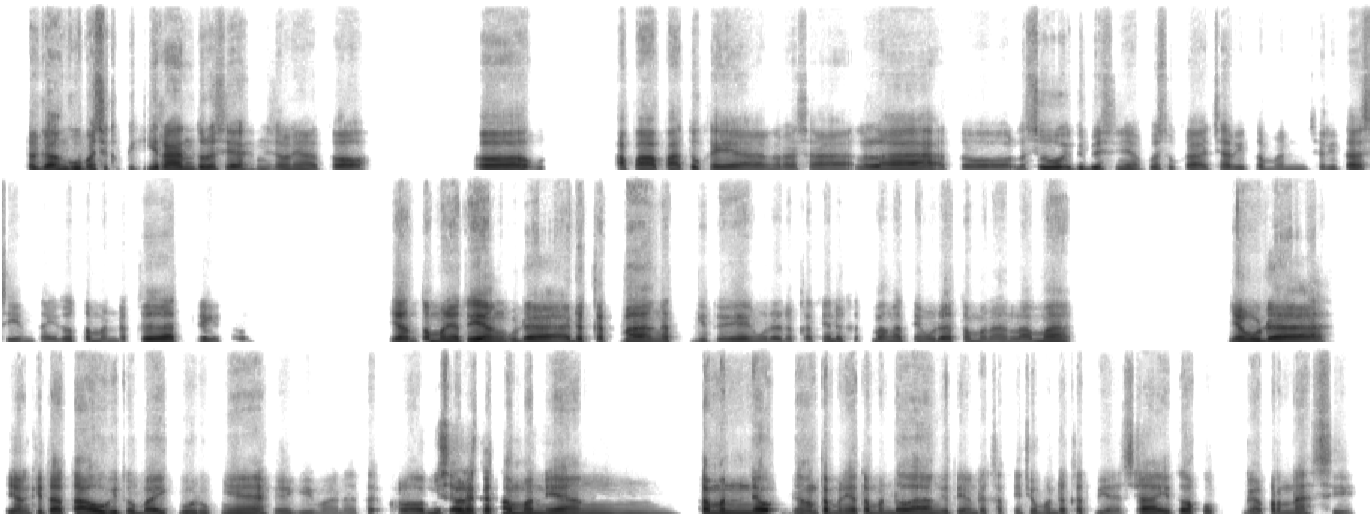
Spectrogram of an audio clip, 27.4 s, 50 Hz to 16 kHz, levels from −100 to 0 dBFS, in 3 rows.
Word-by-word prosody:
terganggu, 130 +2 +3
masih 145 -2 -2
kepikiran 155 +3 +2
terus 130 -3 +1
ya, 135 0 +2
misalnya 115 -2 -7
toh, 100 -1 0 0.7
eee, 110 -1 +4 0.6
apa-apa 110 +1 0
tuh 145 +6 -6
kayak 110 -3 -4
ngerasa 105 0 -12 0.3
lelah 125 +4 0
atau 100 -1 -10
lesu, 140 +7 +1
itu 135 0 -6
biasanya 130 0 -5
aku 135 +4 -11
suka 110 -7 -8
cari 105 +1 -9
temen 100 -1 -18
cerita 105 +3 -9
sih, 100 -2 -12
entah 95 0 -20
itu 110 - -7
temen 100 -1 -10
deket, 115 +1 +3
kayak 100 -2 -7
gitu. - - -30 1.0
Yang 105 -1 +4
temennya 115 +1 +2
tuh 155 - +6
yang 140 -3 +8
udah 115 -1 +4 0.2
deket - - -3
banget 115 +5 +2
gitu 115 -1 -15
ya, 120 - -2
yang - - -12
udah 100 -2 -7
dekatnya 105 +5 -13
deket - - -25
banget, 110 +2 -6
yang 105 - -11
udah 105 -1 -1
temenan 105 -1 -10
lama 115 +5 -1 1.1
yang 115 -1 +4
udah 110 -2 +4 0.3
yang 120 -2 -1
kita 115 0 +3
tahu 130 +5 +7
gitu 120 - -2
baik 110 -1 0
buruknya, 120 +1 -4
kayak 115 -2 -11
gimana, 95 -1 -17
ta - - -11
kalau 100 -1 -2
misalnya 110 +1 +4
ke - - +4
temen 115 -1 +3
yang 110 0 +2 0.7
temen 135 +1 +4
do 135 -1 +9 0.2
yang 125 0 -2
temennya 130 +1 +1
temen 125 -2 -2
doang 115 +1 +2
gitu, 120 -1 -7
yang 110 - -7
dekatnya 115 +3 -13
cuma 120 -3 -10
deket - - -7
biasa, 95 +1 -9 0.2
itu 115 - -11
aku 125 0 -11 0.2
nggak 110 -2 -8
pernah, 115 0 -4
sih. 100 +1 -15
115 Hz, 175 wpm, -22 LUFS, 105-125 Hz, 1.1 s, do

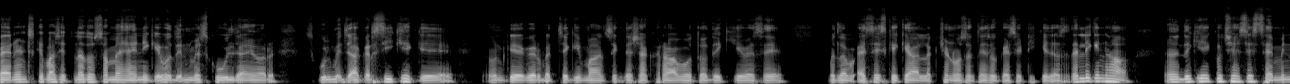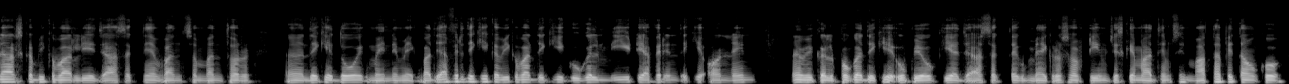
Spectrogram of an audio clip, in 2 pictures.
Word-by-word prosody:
Parents 115 +3 +3
के 115 - 0
पास 115 0 +3
इतना 110 0 +1
तो 115 - +3
समय 110 -2 +1
है 100 0 +3
नहीं 105 0 +1
कि 95 - +1
वो 105 -1 +3
दिन 100 - 0
में 105 - +2
स्कूल 105 0 +1
जाएँ 100 -1 +1
और 100 +3 -1 0.3
स्कूल 110 +1 -1
में 120 +2 0
जाकर 105 0 +1
सीखें 130 +1 +3
कि 95 -4 0 0.4
उनके 100 +1 +2
अगर 100 0 +3
बच्चे 95 - -1
की 105 - -1
मानसिक 95 -2 -2
दशा 95 +1 -1
ख़राब 95 0 -1
हो 90 - +1
तो 95 - +1
देखिए 90 +1 -3
वैसे 90 +1 -1 0.6
मतलब 100 -1 +1
ऐसे 100 +2 +1
इसके 100 -1 -1
क्या 100 0 +2
लक्षण 95 +2 -3
हो 90 - +1
सकते 95 0 -4
हैं? 90 - -1
जो 100 - +1
कैसे - - -2
ठीके - - -12
किया - - -1
जा - - +1
सकते 120 - -3
हैं? 130 - +3
लेकिन 145 -2 +3
हाँ, 130 -4 +5 0.4
अ, 115 - +4
देखिए 130 +4 +3
कुछ 135 0 0
ऐसे 135 0 +3
सेमिनार्स 115 +1 +1
कभी-कभार 105 -2 +1
लिए 95 0 0
जा 90 +1 -1
सकते 95 +2 -7
हैं 95 - 0
वन्स 95 +5 -5
अ - - -1
मंथ 95 0 -5
और 90 -2 -1 0.3
अ, 100 0 0
देखिए 100 +1 +2
2-1 100 +1 +2
महीने 90 0 -1
में 95 -1 -1
एक 85 - -6
बार 95 -1 0
या 115 +1 +3
फिर 135 -3 +2
देखिए 130 +1 +1
कभी-कभार 110 0 +1
देखिए 110 +1 -3
गूगल 105 +3 +2
मीट 105 +3 -4
या 105 -1 +2
फिर 110 - -1
इन 100 +1 -5
देखिए - - -5 0.2
ऑनलाइन 100 +2 -4 0.4
अ, - - +2
विकल्पों 105 -1 +3
का 110 0 +4
देखिए 105 +2 +3
उपयोग 95 0 +2
किया 95 0 +3
जा 95 - +2
सकता 110 +2 -5
है। 95 - 0
वो 90 0 -4
माइक्रोसॉफ़्ट 95 +2 0
टीम्स 95 -1 -1
जिसके 100 +1 0
माध्यम 95 +1 -1
से 115 - 0
माता-पिताओं 105 -1 +1
को 100 -1 +3
100 Hz, 230 wpm, -21 LUFS, 95-110 Hz, 0.6 s, हाँ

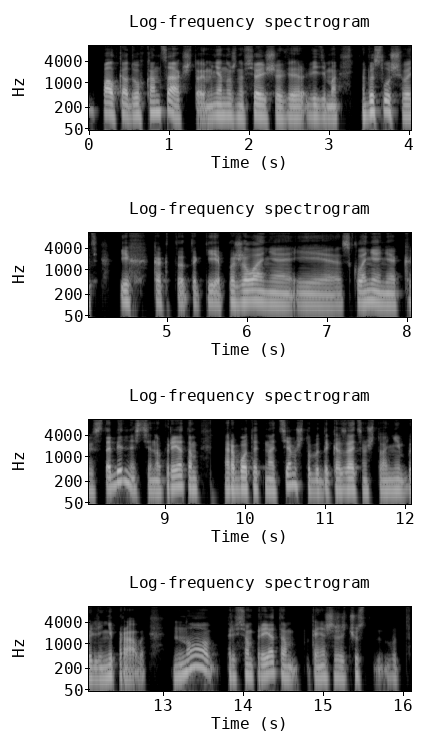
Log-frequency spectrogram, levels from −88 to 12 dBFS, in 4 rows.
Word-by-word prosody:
палка 130 -3 +6
о - - +2
двух 120 0 -1
концах: 145 -6 +4
что - - -3
и - - +1
мне 115 +3 +1
нужно 120 -2 -2
всё 105 +5 +2
ещё, 115 -2 +3
вер' 110 +1 +1
видимо, 110 -2 -2 0.3
выслушивать 130 -4 +1 0.3
их - - -2
как-то - - -3
такие - - -2
пожелания 120 -3 +2
и 105 -1 -3
склонения 120 -2 0
к 110 0 -8
стабильности, 130 - +1
но 110 -1 -2
при 120 +6 +3
этом 130 -4 +3 0.3
работать 120 +1 +3
над 115 -2 0
тем, 160 0 +1
чтобы 115 -8 -3
доказать 115 +2 +2
им, 110 - -5
что 110 - -7
они 115 +1 -2
были 110 -1 -3
не 115 +4 0
правы. - - -1 0.4
Но 170 - 0
при 125 - -6
всем 125 +2 -3
при 125 +1 +1
этом, 135 -5 +1
конечно 115 0 -3
же, 110 - -4
чувство - - -7 0.3
вот, - - -12
120 Hz, 165 wpm, -26 LUFS, 110-125 Hz, 0.4 s, палка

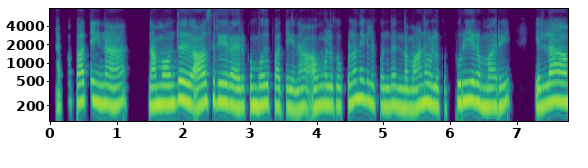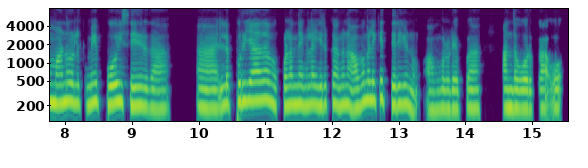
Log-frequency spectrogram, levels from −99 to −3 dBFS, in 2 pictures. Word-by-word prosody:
அப்ப 230 - -14
பாத்தீங்கன்னா, 230 -2 0 0.6
நம்ம 205 +1 +3
வந்து 220 +4 +2 0.3
ஆசிரியரா 225 -1 +1
இருக்கும் 200 +1 0
போது 210 +1 +2
பாத்தீங்கன்னா, 185 -2 -2 0.2
அவங்களுக்கு 205 +1 -1
குழந்தைங்களுக்கு 235 -2 -1
வந்து, 195 +1 -1
அந்த 190 -1 0
மாணவர்களுக்கு 205 -2 0
புரியிற 240 +1 +3 0.2
மாரி 195 +1 -1 0.5
எல்லா 220 +4 +1 0.3
மாணவர்களுக்குமே 220 -1 +1 0.2
போய் 220 +3 +5
சேருதா, 195 -3 +1 0.6
அ - - 0 0.3
இல்ல 200 +3 +1
புரியாத 240 +1 +3 0.3
குழந்தைங்கலாம் 210 0 +1
இருக்காங்கன்னு 210 0 -1
அவங்களுக்கே 245 +4 +1
தெரியணும். 205 -5 -1
அவங்களுடைய 175 +1 -1
ப்ப 185 - -6 0.6
அந்த 185 0 +3
ஒரு 180 -1 +2
க - - -2 0.2
ஒ - - +2
210 Hz, 125 wpm, -24 LUFS, 195-230 Hz, 0.6 s, போய்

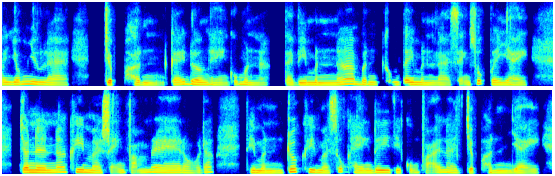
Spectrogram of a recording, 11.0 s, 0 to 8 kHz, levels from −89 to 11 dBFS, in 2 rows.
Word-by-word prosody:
giống 205 +3 +1
như 225 -3 +2
là 175 -4 -1 0.4
chụp 185 - +6 0.2
hình 175 -3 -1
cái 200 +2 +1
đơn 205 -3 +3
hàng 175 -4 -4
của - - -5
mình 200 -5 -1
nè. 170 +1 -8 0.2
Tại 175 -1 -3
vì 180 - +3
mình 175 -1 +1
á, 235 +5 +4
bên 200 -3 -1
công 200 - -5
ty 200 0 +3
mình 180 -3 0
là 165 -1 -4
sản - - -2
xuất 275 0 0
về 185 -2 0
giày, 170 -1 -2 0.4
cho 215 - +5
nên 210 -1 +5
á 230 +1 +2
khi 230 -2 +3
mà 200 -3 +2
sản 200 - +3
phẩm 215 - -4
ra 205 -2 +1
rồi 185 -3 -4
đó 225 - -2 0.3
thì 195 - 0
mình 175 -1 0
trước 270 0 +4
khi 225 - +1
mà 190 -4 0
xuất 135 -6 0
hàng 180 -2 -1
đi 200 0 +4
thì - - -2
cũng - - -5
phải - - -2
là 210 -4 -1
chụp 175 - +2
hình 180 -4 -3
giày, 165 -1 -2
195 Hz, 265 wpm, -24 LUFS, 175-210 Hz, 0.4 s, chụp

